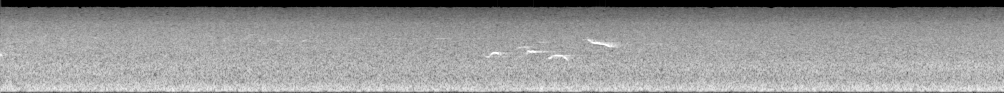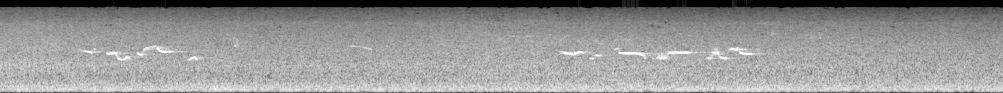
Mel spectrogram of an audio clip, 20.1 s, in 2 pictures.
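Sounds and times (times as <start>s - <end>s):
outdoor ambience hiss: 0.0s - 20.0s
songbird warbling: 15.6s - 17.7s.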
